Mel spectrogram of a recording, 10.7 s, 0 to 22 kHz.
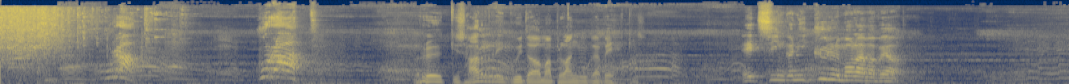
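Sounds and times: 
glass windows shattering as attackers break through them at a railway station: 0.0s - 1.8s
voice-like vocal sounds: 0.0s - 10.6s
speech: 1.0s - 1.6s, 4.2s - 6.5s, 7.4s - 9.1s.

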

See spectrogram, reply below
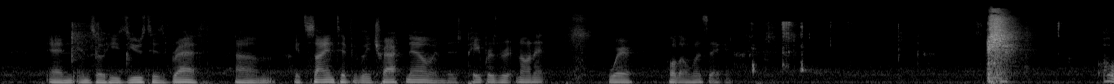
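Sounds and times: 
speech: 0.5s - 7.9s
sudden loud sneeze: 9.8s - 10.4s.

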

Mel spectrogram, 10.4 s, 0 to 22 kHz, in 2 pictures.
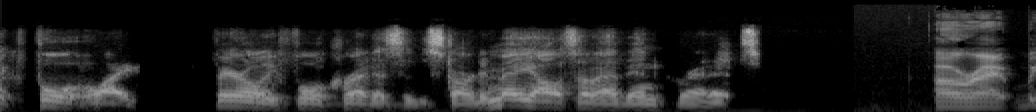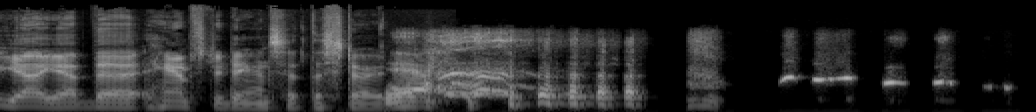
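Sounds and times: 
speech: 0.0s - 3.9s, 4.6s - 8.9s
laughter: 7.1s - 8.5s
person whistling a short bright melody: 9.0s - 10.3s.

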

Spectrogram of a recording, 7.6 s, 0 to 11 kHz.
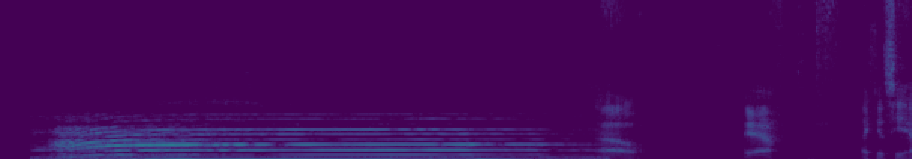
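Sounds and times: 
emergency siren tone used as phone ringtone: 0.3s - 5.0s
speech: 7.2s - 7.6s.

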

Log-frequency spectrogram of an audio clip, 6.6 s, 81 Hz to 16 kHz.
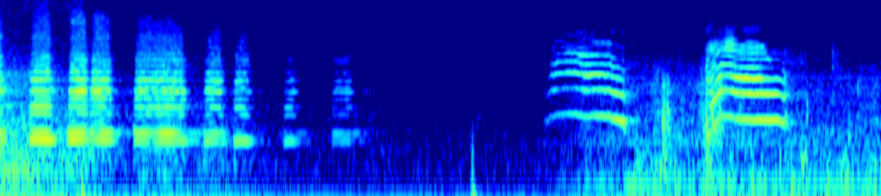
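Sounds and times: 
horn-like honking tones: 0.0s - 2.8s
cat meowing: 4.1s - 6.1s.

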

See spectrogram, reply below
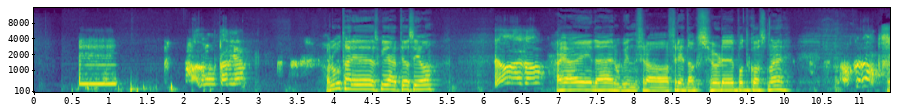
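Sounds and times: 
telephone ringing on the line while a call is placed: 0.6s - 1.2s
speech: 0.6s - 1.3s, 2.1s - 3.0s, 3.9s - 5.5s, 6.2s - 11.4s.

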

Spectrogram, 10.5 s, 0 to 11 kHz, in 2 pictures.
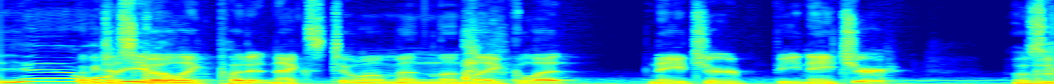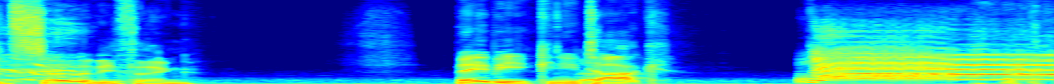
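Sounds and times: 
speech: 0.0s - 6.3s, 7.6s - 9.6s, 10.3s - 10.5s
voice imitating a creature's shrill harmonic scream: 5.2s - 5.8s, 9.3s - 10.5s.

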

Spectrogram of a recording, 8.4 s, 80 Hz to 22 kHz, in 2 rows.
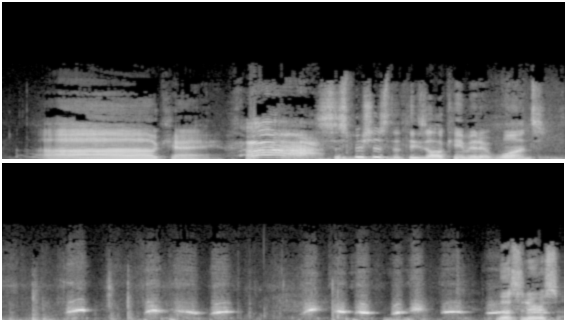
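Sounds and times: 
speech: 0.3s - 4.3s, 8.0s - 8.4s
person whistling a casual carefree tune: 4.7s - 8.1s.

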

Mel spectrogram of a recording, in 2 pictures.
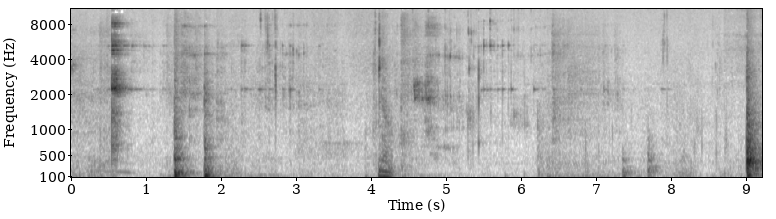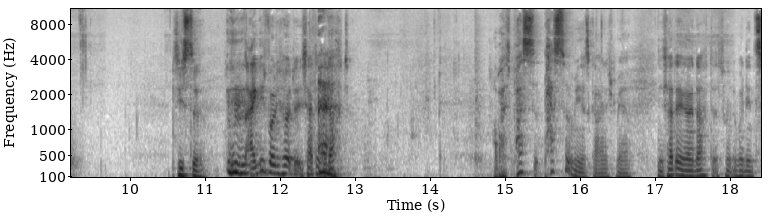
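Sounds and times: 
glasses clinking in a toast: 0.0s - 8.4s
speech: 10.6s - 13.0s, 15.2s - 18.3s.

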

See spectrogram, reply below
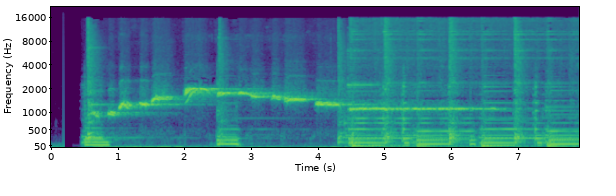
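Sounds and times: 
bright whistled melody: 0.5s - 7.9s
lively Christmas song with steady beats: 4.3s - 7.9s
tinkling bell-like accents: 4.4s - 7.9s.

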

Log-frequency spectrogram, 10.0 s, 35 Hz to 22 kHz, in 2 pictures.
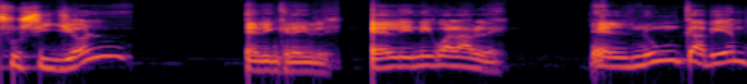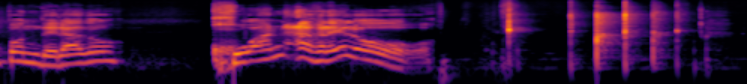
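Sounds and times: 
speech: 0.0s - 0.8s, 1.6s - 5.8s, 6.4s - 8.0s
single person clapping hands: 8.3s - 9.8s.

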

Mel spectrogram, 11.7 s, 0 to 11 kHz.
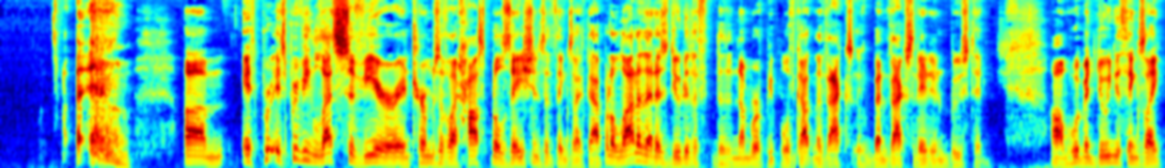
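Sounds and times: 
throat clearing to dislodge something stuck in the throat: 0.6s - 1.4s
speech: 0.9s - 11.6s.

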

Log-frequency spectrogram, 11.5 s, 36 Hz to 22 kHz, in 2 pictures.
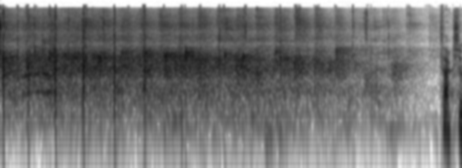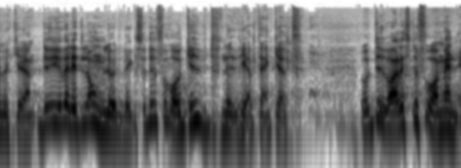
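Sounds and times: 
small crowd applauding: 0.0s - 5.5s
speech: 5.5s - 9.6s, 10.3s - 11.5s.

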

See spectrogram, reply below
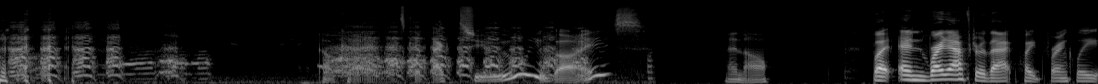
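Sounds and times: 
speech: 0.0s - 0.4s, 4.7s - 6.4s, 7.3s - 7.8s, 8.7s - 10.9s
Barred Rock hen clucking: 0.0s - 2.2s, 3.2s - 6.6s.

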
